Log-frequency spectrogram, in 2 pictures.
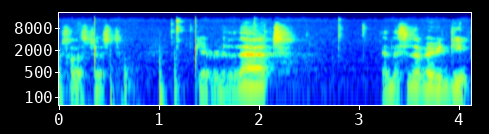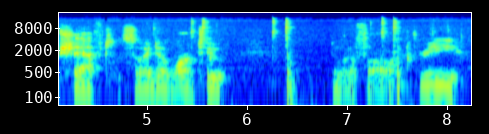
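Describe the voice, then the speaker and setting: Man, very low voice, stuffed-up cold, casual gameplay commentary, thinking aloud, faint keyboard clicks. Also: a bit bright, a little hiss or hum. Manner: rambling, thinking aloud while counting. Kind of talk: casual let's-play commentary.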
